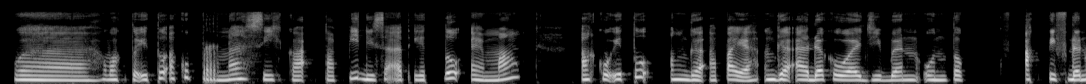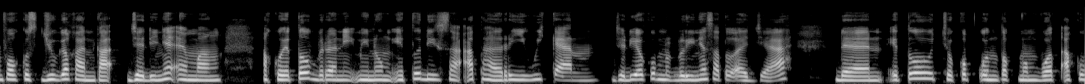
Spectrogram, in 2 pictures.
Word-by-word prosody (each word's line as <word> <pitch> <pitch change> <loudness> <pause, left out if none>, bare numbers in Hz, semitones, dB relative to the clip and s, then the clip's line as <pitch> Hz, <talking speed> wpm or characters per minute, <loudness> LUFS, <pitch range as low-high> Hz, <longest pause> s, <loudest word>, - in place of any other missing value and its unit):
Wah. 200 -2 +2
Waktu 220 0 -1
itu 285 +6 -2
aku 295 +3 -4
pernah 230 +2 0
sih, 220 -3 -4
Kak. 200 0 -3
Tapi 200 +8 -4
di 220 -2 +3
saat 210 +1 -4
itu 265 +7 0
emang 215 - +1 0.6
aku 225 0 0
itu 240 +9 -1 0.2
enggak, 215 -3 +3
apa 200 +2 -1
ya, 175 -1 +2
nggak 225 -1 +4
ada 215 0 +3
kewajiban 200 -1 +1
untuk 205 0 -1 0.6
aktif 230 0 -3
dan 215 0 +4
fokus 230 -1 +1
juga 225 +2 +3
kan, 210 -5 +1
Kak. 190 0 0
Jadinya 200 +5 +2
emang 200 -4 +1 0.4
aku 220 -1 +2
itu 240 +7 +4
berani 210 -4 -1
minum 210 -1 +2
itu 210 +6 -1
di 230 -2 0
saat 220 +2 -3
hari 210 0 +1
weekend. 190 -4 -3 0.2
Jadi 205 +3 +1
aku 225 +3 -1 0.2
belinya 200 +4 +2
satu 220 -5 -4
aja, 180 +5 -3 0.5
dan 185 -1 +3
itu 265 +6 +2
cukup 235 0 -3
untuk 215 -1 0
membuat 200 +1 0
aku 215 +3 -1
210 Hz, 135 wpm, -17 LUFS, 200-225 Hz, 0.6 s, nggak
